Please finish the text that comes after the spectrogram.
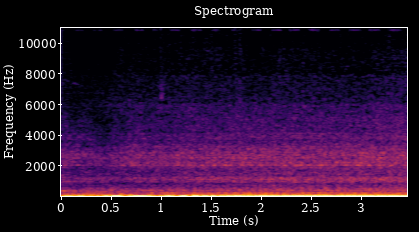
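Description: A vehicle driving over a road under construction, heard as a steady, loud low rumble of engine and tyres that holds throughout without pause.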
